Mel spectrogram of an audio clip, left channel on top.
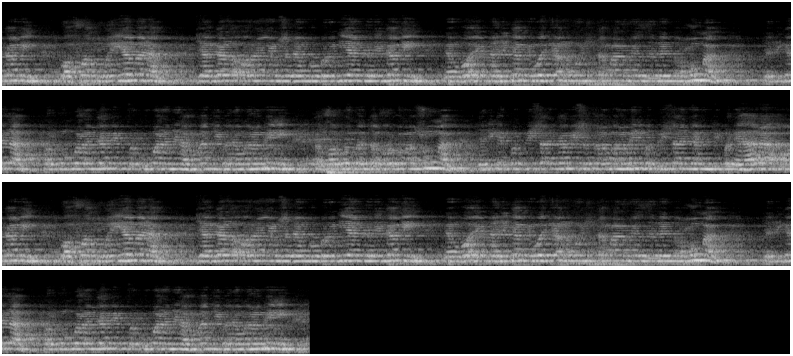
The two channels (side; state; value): right; drops out; at 11.0 s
